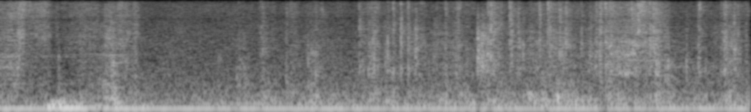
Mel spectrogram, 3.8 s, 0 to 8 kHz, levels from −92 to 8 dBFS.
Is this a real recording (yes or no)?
yes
